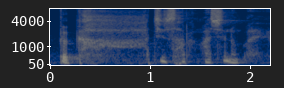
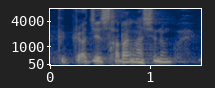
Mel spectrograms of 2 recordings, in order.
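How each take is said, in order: First: Soft unvoiced whisper of the key line. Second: Said in the usual way. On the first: Shown as a demonstration. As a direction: breathe it like a secret. Whispered repeat of key phrase.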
